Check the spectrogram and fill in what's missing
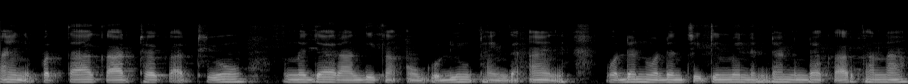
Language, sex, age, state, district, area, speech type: Sindhi, male, 18-30, Gujarat, Junagadh, urban, spontaneous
